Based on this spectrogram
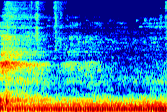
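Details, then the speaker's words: Polaris Matryx snowmobile chassis bogie/idler wheel after bearing replacement, spun by hand: smooth even low hum with a steady soft rhythm and no gravelly roughness like the old bearings. The new bearing runs clean. "Spins nice and easy. Doesn't sound like there's gravel in the bearings compared to these ones."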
